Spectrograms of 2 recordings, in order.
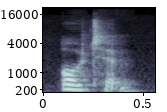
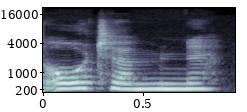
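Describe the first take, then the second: First: The word ends on the M with no N. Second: The final N sound is pronounced at the end. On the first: The speaker calls it right. "Just forget the N" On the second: The speaker calls it wrong. "don't try saying autumn. It's just not going to be good"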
